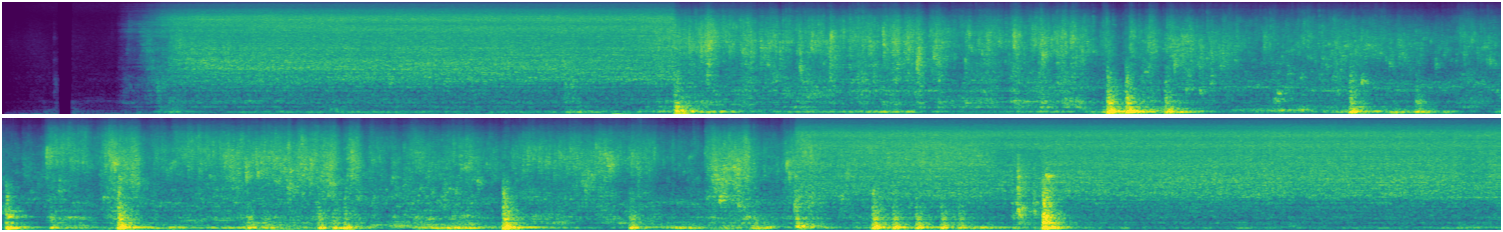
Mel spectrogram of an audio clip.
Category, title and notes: Soundscapes > Indoors
You can hear someone running a bath, that is, filling a bathtub with water. Microphones were placed in the hallway outside the bathroom to capture more ambient sound, and only one microphone was placed directly in the bathroom. This is the Single Track from the Mic that was directly in the Bathroom. However there are the other single tracks and a Mixed-Version although available.
drip, room, Bath, bathroom, liquid, water, roomtone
